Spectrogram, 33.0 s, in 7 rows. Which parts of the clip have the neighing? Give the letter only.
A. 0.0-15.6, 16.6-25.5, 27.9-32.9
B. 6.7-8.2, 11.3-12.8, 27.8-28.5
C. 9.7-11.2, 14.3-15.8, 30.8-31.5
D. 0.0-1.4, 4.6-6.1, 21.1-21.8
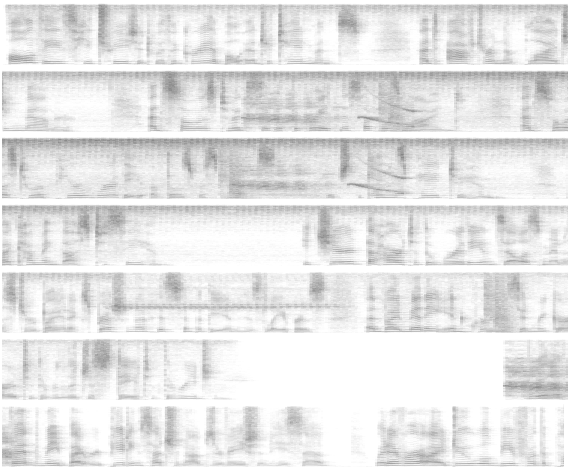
B.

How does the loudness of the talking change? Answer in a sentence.
The volume of the talking stays about the same.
